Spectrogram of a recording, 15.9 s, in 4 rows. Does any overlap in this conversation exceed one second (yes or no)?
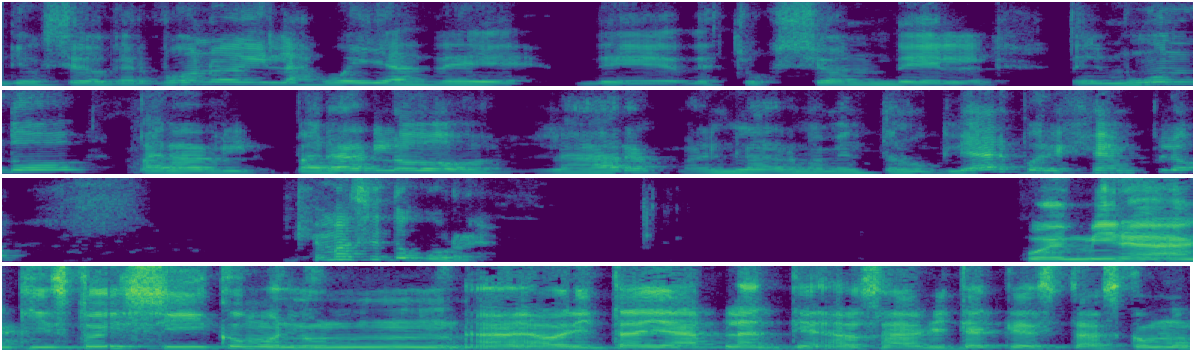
no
